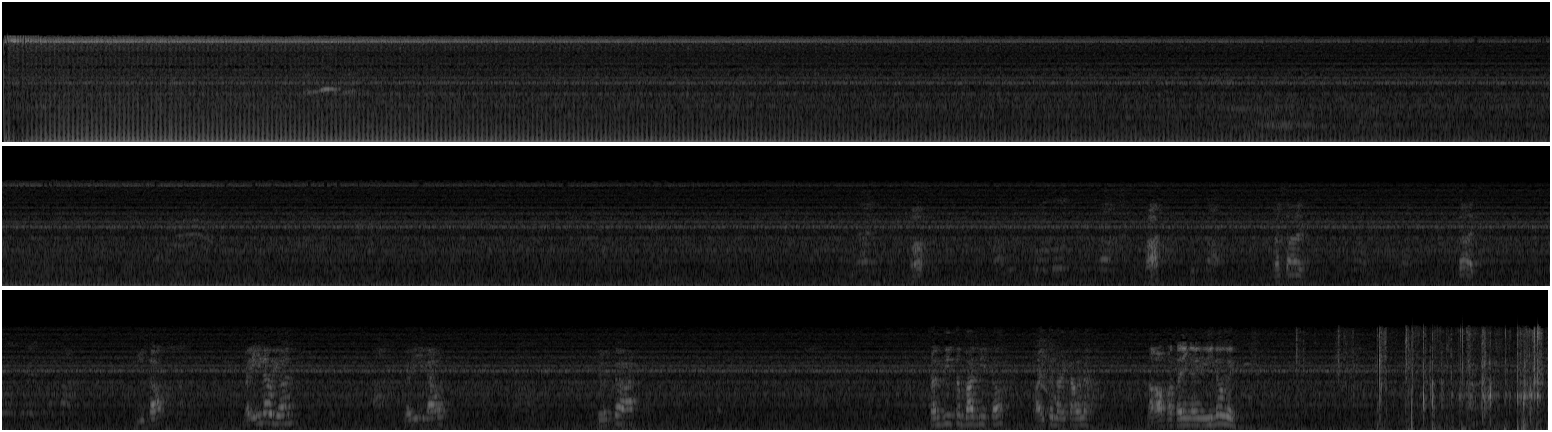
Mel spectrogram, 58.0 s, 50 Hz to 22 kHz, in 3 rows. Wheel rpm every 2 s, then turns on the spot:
0, 0, 0, 0, 0, 0, 0, 0, 0, 0, 0, 0, 0, 0, 0, 0, 0, 0, 0, 0, 0, 0, 0, 0, 0, 0, 0, 0, 0.
none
